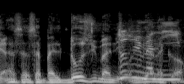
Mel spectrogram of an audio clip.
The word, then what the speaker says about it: Dosumani: Dose Humani, comme ça se prononce, vraiment, il n'y a pas de H, rien.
